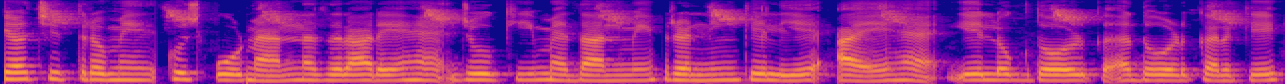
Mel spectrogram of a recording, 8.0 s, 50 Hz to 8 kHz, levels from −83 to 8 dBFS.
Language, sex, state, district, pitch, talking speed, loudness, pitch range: Hindi, female, Bihar, Saharsa, 200 Hz, 195 wpm, -16 LUFS, 195-210 Hz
